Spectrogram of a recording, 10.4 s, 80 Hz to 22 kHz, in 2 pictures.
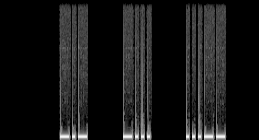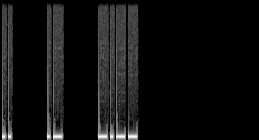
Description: Morse code, heard as a keyed tone, about 20 wpm, spaced as for 9 wpm, 700 Hz. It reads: KB3IAY
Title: USA Call Signs - 6 Characters - 4x Character Spacing - 20wpm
